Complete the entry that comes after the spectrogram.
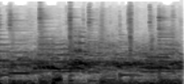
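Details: Dense chorus of Sandhill Cranes during migration at Whitewater Draw, McNeal, Arizona, as hundreds more land among the packed flock: many rolling, trumpeting rattles overlapping into a continuous bugling din.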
